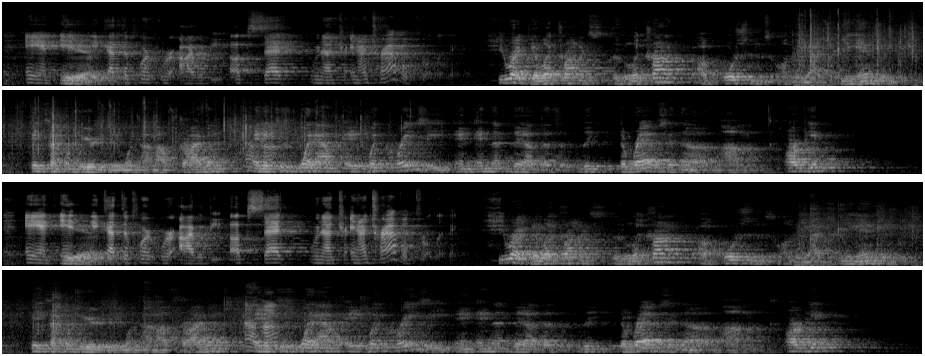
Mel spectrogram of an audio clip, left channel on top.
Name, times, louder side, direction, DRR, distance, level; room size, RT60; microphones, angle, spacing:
voice 1, 0.0-4.3 4.8-5.0 11.6-12.0, right 6 dB, 35° right, 8 dB, 1.6 m, -33 dB
voice 2, 0.6-0.9 5.0-9.2 9.5-16.7 17.0-17.4, left 1 dB, 55° left, 3 dB, 5.2 m, -32 dB
Crumpling crinkling, 7.9-13.6 13.9-14.0, left 6 dB, 85° left, 2.5 m, -43 dB
23.5 x 12.5 x 10.0 m, 1.3 s
head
